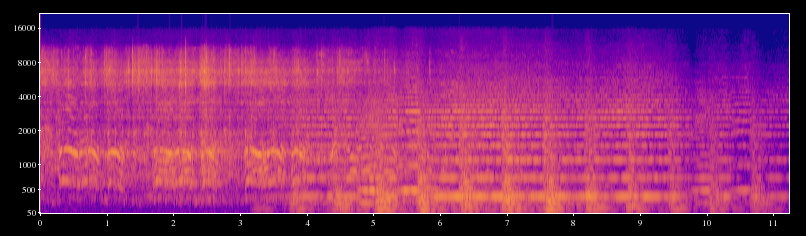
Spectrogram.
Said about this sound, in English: The protesting Romanians are shouting applause for the journalists who uncovered this story, along with the last name of a famous journalist, Catalin Tolentan.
